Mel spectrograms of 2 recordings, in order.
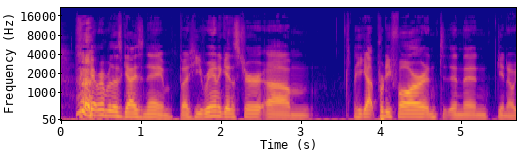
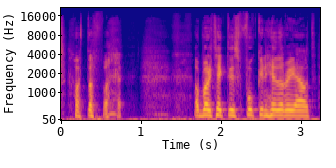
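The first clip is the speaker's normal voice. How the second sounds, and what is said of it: Put-on Irish accent. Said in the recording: “what was the Irish guy? ... you should do the whole podcast with that accent, please.”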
